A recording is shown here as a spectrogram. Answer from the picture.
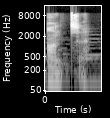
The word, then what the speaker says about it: answer: 听一听个发音先，系 answer。 OK，佢个发音其实系同美式英文系争好远嘅。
